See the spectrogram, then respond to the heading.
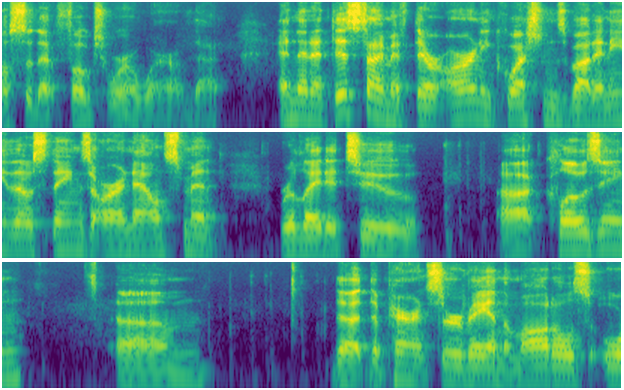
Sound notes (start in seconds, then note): none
